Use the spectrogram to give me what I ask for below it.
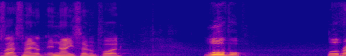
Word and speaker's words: Louisville: Louisville. Is that how you guys say it? Louisville.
